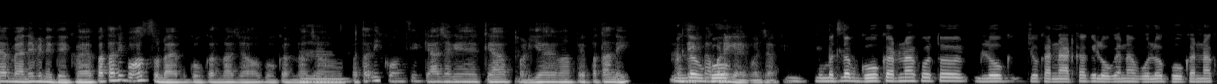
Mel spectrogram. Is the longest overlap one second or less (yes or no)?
yes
